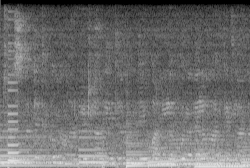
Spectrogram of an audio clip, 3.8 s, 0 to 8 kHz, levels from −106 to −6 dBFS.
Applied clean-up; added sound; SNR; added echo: none; Guitar; -4 dB; reverberation time 0.9 s.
